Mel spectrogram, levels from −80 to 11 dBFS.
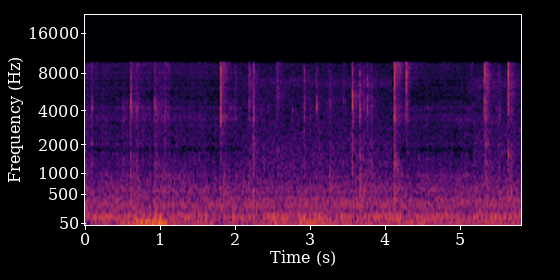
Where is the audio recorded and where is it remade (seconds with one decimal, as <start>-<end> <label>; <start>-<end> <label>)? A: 0.0-2.1 remade; 2.1-4.1 recorded; 4.1-5.2 remade; 5.2-5.8 recorded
